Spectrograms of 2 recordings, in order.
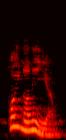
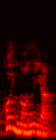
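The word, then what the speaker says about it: κοινωνία: algo está pasando allí koinonía en griego con vivían más o menos así es su pronunciación que significa comunión significa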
